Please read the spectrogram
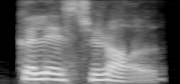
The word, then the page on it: cholesterol: Indian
